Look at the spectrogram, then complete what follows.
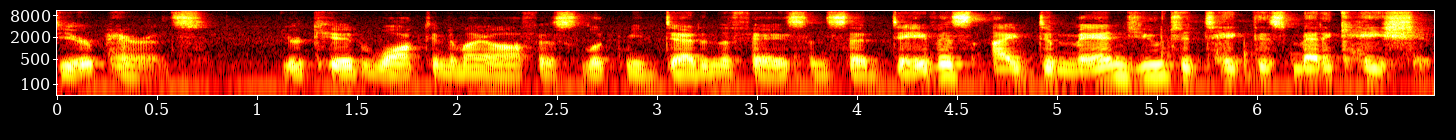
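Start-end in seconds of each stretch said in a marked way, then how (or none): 4.2-6.9 high, deranged mad doctor voice. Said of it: "like there's some deranged doctor from hell".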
